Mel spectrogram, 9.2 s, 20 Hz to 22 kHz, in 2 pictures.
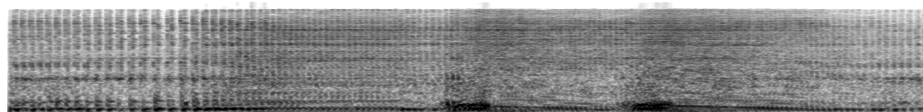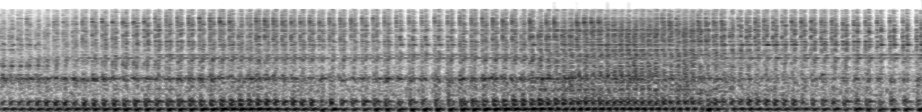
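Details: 2002 Honda 300ex quad single-cylinder at idle with blips: sharp, regular tick keeping time with the engine, louder on the right side of the motor than the left; cause unknown.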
